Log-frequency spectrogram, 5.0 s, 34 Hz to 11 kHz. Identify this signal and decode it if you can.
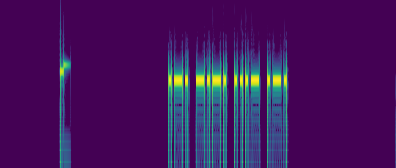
Morse code, heard as a keyed tone, about 36 wpm, 700 Hz. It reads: RCVR
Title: Abbreviations 35wpm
